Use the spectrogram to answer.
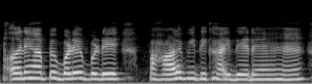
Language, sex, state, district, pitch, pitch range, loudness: Hindi, female, Jharkhand, Garhwa, 250 Hz, 235-265 Hz, -14 LUFS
